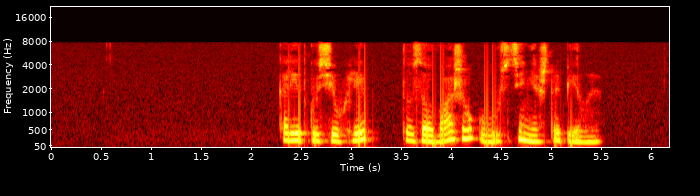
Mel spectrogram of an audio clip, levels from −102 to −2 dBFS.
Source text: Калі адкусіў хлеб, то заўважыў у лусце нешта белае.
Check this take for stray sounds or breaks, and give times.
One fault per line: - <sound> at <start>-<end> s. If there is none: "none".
none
